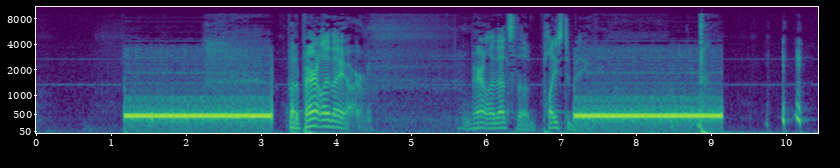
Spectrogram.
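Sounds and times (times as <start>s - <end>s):
outgoing phone call ringing tone: 1.2s - 3.2s, 7.2s - 9.2s
speech: 3.4s - 4.3s, 5.7s - 7.4s.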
